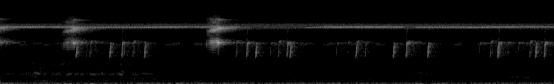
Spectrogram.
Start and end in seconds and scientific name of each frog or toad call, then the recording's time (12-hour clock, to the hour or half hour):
0.0	2.5	Dendropsophus minutus
0.0	5.5	Leptodactylus podicipinus
11pm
